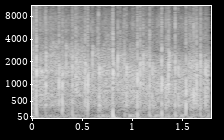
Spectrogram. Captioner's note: applause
